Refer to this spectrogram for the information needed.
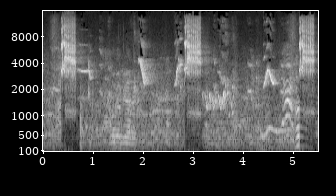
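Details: Red lory (Eos rubra) at Belgrade Zoo giving three harsh, rasping screeches, about one every two seconds, with softer chirps and whistled notes from other birds in between.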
